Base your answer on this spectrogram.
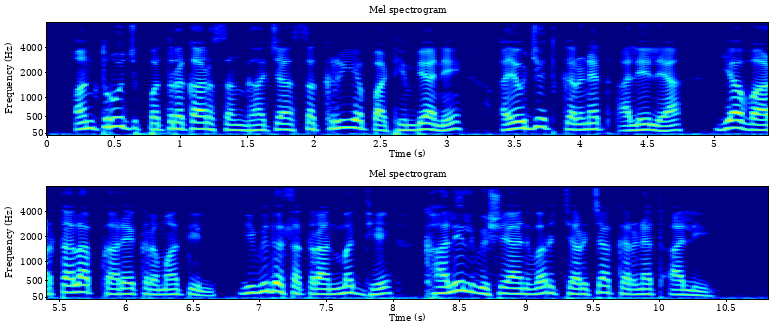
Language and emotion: Marathi, neutral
